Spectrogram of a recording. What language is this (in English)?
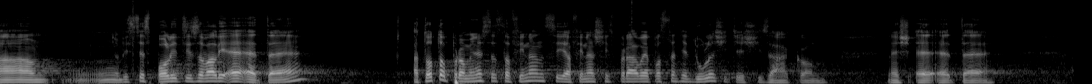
Czech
